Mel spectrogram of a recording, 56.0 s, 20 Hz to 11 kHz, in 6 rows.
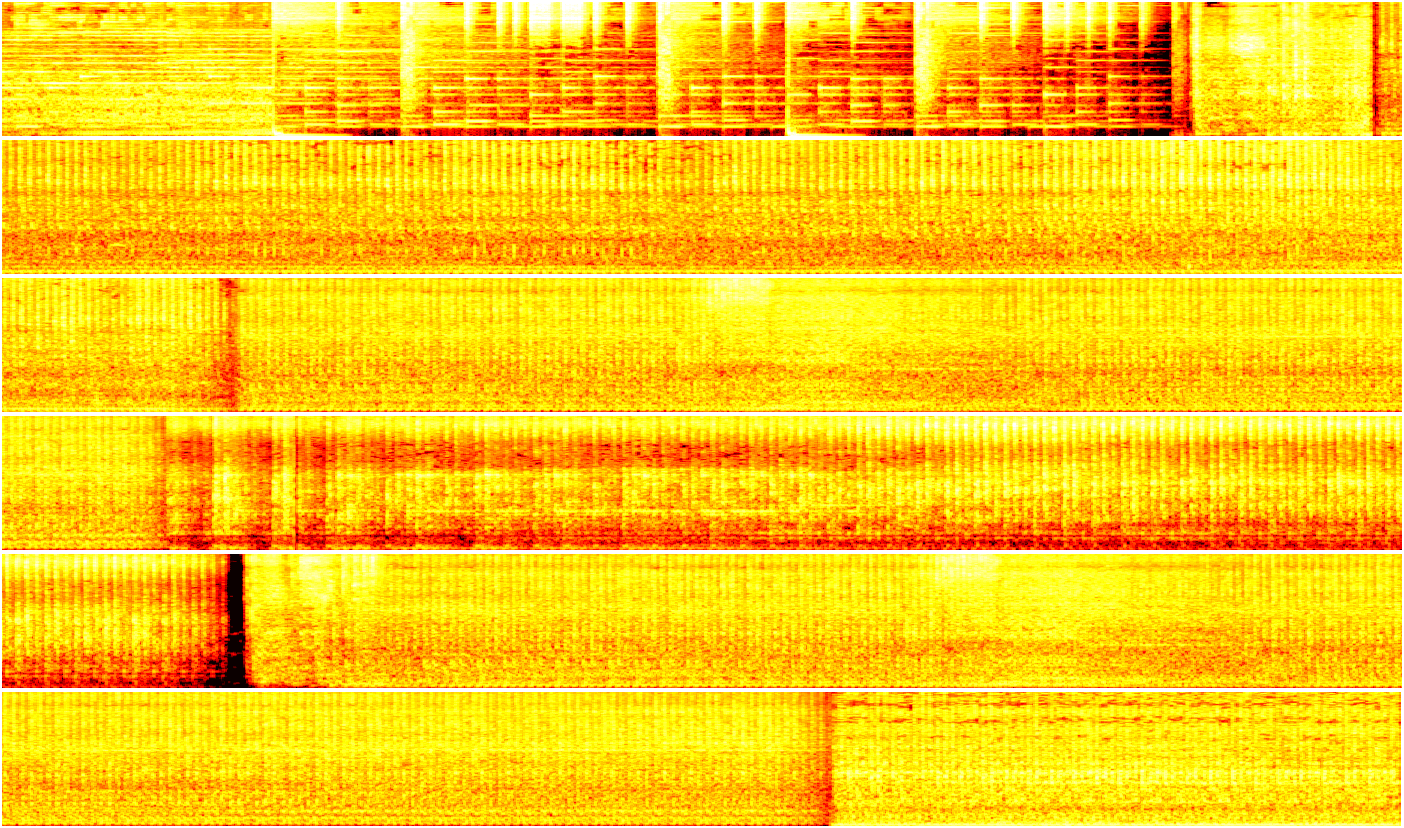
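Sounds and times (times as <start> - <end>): engine running: 7.9 - 55.9.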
